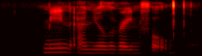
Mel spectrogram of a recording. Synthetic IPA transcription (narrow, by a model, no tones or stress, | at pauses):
mĩːna̰njuəlˠɹẽɪ̃nfɔ̰l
